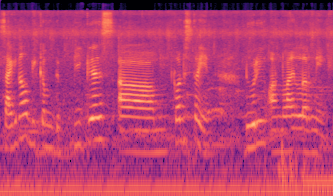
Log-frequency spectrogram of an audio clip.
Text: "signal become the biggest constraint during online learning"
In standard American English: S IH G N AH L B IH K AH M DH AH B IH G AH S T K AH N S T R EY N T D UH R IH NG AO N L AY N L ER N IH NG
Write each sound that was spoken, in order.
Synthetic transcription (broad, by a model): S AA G N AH L B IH K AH M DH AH B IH G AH S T K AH N S T R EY N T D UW R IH NG AO N L AY N L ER N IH NG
